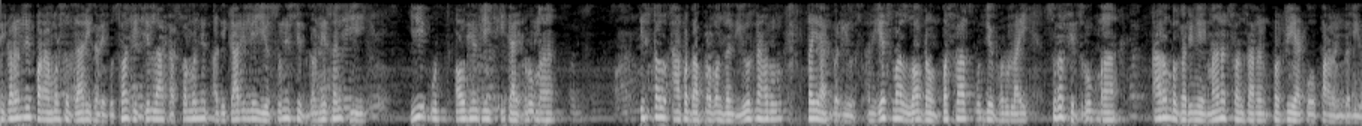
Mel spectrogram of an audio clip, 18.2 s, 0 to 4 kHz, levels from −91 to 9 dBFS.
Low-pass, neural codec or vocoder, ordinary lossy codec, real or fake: 3.6 kHz; vocoder, 22.05 kHz, 80 mel bands, WaveNeXt; none; fake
